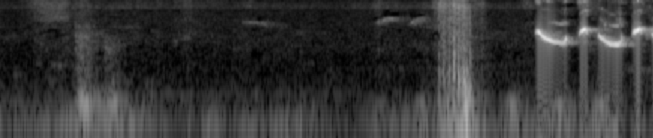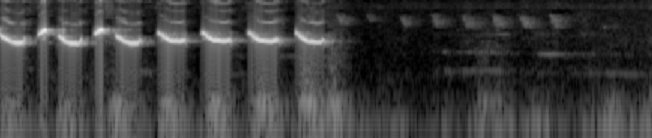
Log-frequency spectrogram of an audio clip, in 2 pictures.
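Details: Common iora on a training recording for untrained young birds: a rapid run of about ten bright hooked, downslurred whistles in three seconds, with a soft thump just before and faint low rumble beneath.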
